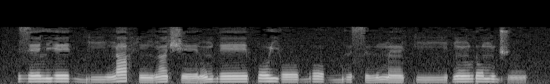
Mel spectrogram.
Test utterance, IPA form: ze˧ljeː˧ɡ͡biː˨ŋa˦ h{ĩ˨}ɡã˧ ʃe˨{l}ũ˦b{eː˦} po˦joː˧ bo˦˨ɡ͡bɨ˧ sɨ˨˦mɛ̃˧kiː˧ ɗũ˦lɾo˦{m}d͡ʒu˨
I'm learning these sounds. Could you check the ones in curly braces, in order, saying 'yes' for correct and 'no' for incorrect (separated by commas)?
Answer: yes, no, yes, yes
